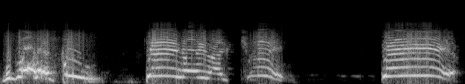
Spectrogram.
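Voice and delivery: loud, high-pitched hype; wowed, voice way up and loud; amazed. Real, not acted. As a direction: shout in amazement at the spread. Hyped reaction to food spread.

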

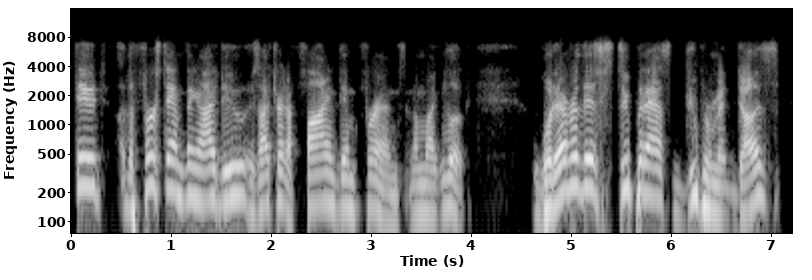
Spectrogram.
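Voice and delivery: ordinary delivery

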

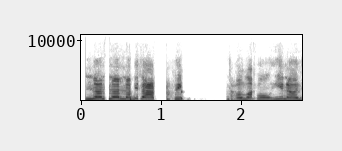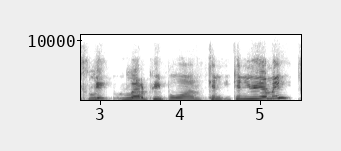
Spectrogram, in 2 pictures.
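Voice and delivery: choppy call audio; words cutting out over a bad line; radio breaking up. Real, not acted. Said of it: "you're very choppy".

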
